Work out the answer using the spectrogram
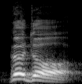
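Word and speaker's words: Bodø: Böd böd glimt. Sen bodo de ya. Böd bö yakışmıyor. Öyle mi? Bodo mu diye tamam. Bodoglimpt bödö ama normalde y gerçeğini bilin doğrusu böd diye okunuyor.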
